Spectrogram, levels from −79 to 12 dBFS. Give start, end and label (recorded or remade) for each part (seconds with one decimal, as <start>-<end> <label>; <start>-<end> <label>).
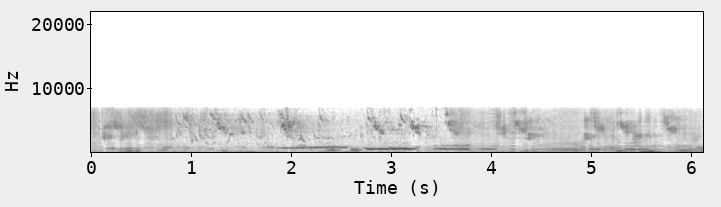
0.0-0.8 remade; 0.8-3.6 recorded; 3.6-6.1 remade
